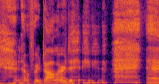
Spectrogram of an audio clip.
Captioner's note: laughing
